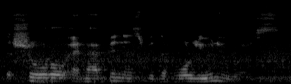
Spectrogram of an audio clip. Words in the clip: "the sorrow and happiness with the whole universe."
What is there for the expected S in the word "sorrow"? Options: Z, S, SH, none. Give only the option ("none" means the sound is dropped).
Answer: SH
